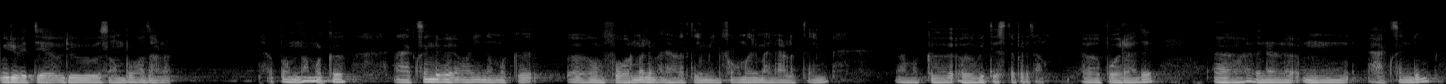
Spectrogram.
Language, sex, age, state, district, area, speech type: Malayalam, male, 18-30, Kerala, Idukki, rural, spontaneous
